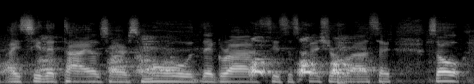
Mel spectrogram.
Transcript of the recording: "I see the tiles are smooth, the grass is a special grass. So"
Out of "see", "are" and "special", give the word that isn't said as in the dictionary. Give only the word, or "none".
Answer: none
